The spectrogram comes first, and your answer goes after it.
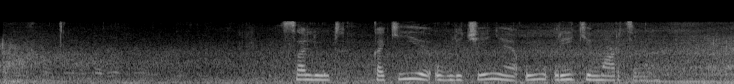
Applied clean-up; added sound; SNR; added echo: none; Waves, surf; 16 dB; none.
